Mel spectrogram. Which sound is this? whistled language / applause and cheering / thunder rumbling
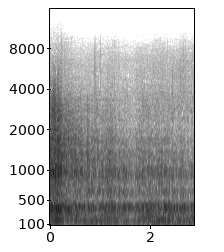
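thunder rumbling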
